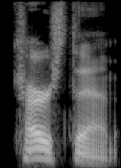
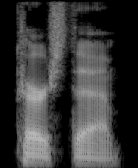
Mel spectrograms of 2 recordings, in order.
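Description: First: Louder, higher furious curse; scream. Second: Scream. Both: Acted. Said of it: "Ezra screamed".

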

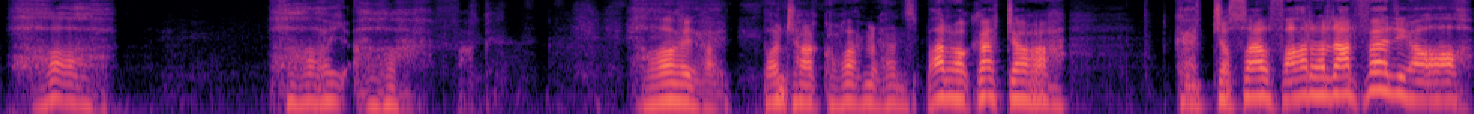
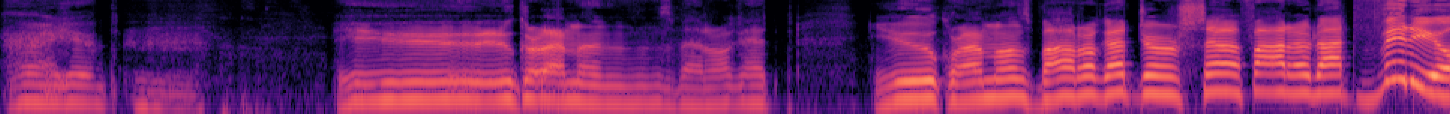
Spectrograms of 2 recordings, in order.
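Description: First: A wobbly, false-start John Wayne, high and loud by the end; fumbling first try at a cowboy voice; John Wayne impression. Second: Slow, drawn-out cowboy voice building to a loud, high finish; John Wayne impression. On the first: Doing John Wayne for the lads, first shaky take. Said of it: "John Wayne". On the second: Second take of John Wayne threatening the gremlins. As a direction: drag it out like a Western hero then let rip. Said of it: "doing an impression of John Wayne".

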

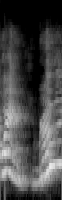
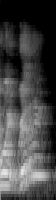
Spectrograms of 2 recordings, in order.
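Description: First: Much higher mock disbelief; incredulous echo. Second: Higher-pitched quoted question; father's questioning reaction. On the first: Daughter echoes her father's question, high incredulous retort. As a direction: throw the question back, high-pitched. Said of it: "I said". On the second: Retold or imitated. Father asks her about the pregnancy, lightly imitated surprise. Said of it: "He's like".

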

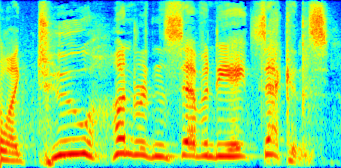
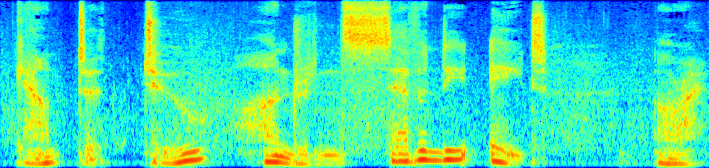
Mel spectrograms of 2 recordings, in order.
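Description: First: High, drawn-out emphasis on the number; high, stretched-out excited voice; excited gloating. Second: Very slow, soft, low counting instruction; hushed and unhurried, lulling the listener; guided meditation. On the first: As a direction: marvel at how long it is, pitched way up. Gloats off the recording, dropping meditation voice. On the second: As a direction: stretch it out softly like a meditation guide. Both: Acted.

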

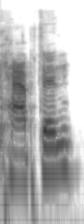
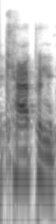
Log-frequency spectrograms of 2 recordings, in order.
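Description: First: "Captain" with its T sounded; full pronunciation. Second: "Cap'n" with no T; contracted pronunciation. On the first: Explaining the street name, "Captain" pronounced in full with the T. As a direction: say "Captain" in full, both syllables clear. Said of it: "it's because it's not Captain". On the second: Explaining the street name, "Cap'n" contracted without the T. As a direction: run "Cap'n" straight from P into N. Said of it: "It's C A P apostrophe N". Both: Shown as a demonstration.

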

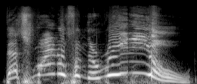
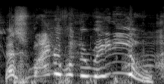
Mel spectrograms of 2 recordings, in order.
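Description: First: 목소리를 높여 길게 외치듯, 훨씬 높고 크게; 총 든 남자를 말리려 다급하게 외치는; high shout. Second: 한 번 더 높고 크게 외치는 목소리; 총격을 막으려고 소리치는 친구; high shout. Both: Retold or imitated. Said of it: "the guy goes".

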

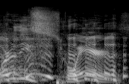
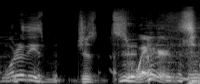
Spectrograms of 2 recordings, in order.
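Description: First: Slow, high and laughing; laughing mock outrage. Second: Slow, drawn-out scorn; mock disgust. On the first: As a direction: laugh through a mock complaint. Mocking plain packaging. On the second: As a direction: sneer at the boring boxes. Repeat of the mock complaint.

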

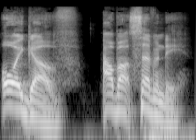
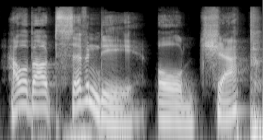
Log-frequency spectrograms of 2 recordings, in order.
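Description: First: Higher-pitched, mock London accent. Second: Mock old-chap British accent. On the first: London manager haggling with the duo, put-on London accent. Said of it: "He has, like, a London accent". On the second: Manager countering the duo's demand, mock British accent. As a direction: put on a hammed-up British gent. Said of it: "not even the type of British accent".

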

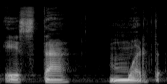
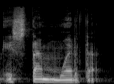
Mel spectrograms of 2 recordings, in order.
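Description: First: Slow, grave "Está muerta"; ominous voices. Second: Said in the usual way. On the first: Retold or imitated. Voices tell Jairus his daughter died, slow and grave. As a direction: let the voices drag out the death news. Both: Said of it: "voces literalmente diciéndole".

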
